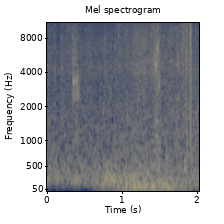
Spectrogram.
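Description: Footsteps and rustling through dry brush and leaf litter, with a few faint snaps, and a low rumble of wind or handling on the microphone that comes in about half a second in.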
